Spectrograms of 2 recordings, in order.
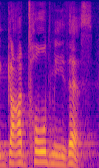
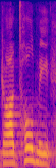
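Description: First: Slow, weighty "God told me this" with "told" hit hard; mock overconfident. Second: Said in the usual way. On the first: Preacher mocking overconfident believers, slow and heavy on "told". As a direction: drag out "God told me this" like a know-it-all. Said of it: "people who a little too confidently say". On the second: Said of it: "when people start a sentence with".

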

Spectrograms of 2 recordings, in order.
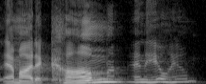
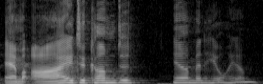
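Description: First: High, slow, rising on come; slow rising question. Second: Rising question with weight on Am I; emphasis on come to him. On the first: Teacher trying the verse as a slow question. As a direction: draw the question out and lift it at the end. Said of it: "Or is it". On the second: Teacher reading the verse as a question, with emphasis. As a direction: ask it as a real question, leaning on the words. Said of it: "There's some emphasis there". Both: Shown as a demonstration.

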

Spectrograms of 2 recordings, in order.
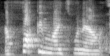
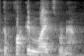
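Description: First: Exasperated shout; angry outburst. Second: Said in the usual way. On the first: Real, not acted. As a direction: repeat it much higher and louder. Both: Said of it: "I'm getting angry at you guys".

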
